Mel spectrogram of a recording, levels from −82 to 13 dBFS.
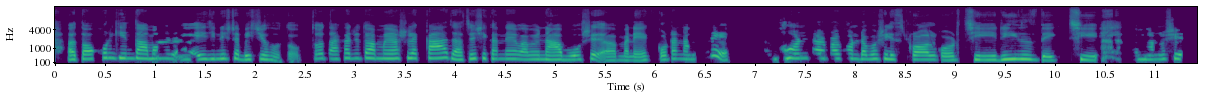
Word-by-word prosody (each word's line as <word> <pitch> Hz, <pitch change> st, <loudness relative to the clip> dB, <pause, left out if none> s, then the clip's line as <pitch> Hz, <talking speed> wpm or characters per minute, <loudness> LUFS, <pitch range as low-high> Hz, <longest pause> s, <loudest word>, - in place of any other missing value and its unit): আ -, -, +7 dB
তখন 265 Hz, +5 st, +2 dB
কিন্তু 300 Hz, -1 st, +1 dB
আমার 280 Hz, +1 st, 0 dB, 0.2 s
আ -, -, -6 dB
এই 255 Hz, -, 0 dB
জিনিসটা 275 Hz, +1 st, 0 dB
বেশি 235 Hz, +2 st, -1 dB
হত। 175 Hz, -5 st, -10 dB, 0.2 s
তো 270 Hz, -, -6 dB
দেখা 265 Hz, +3 st, 0 dB
যেত 295 Hz, +1 st, -8 dB
আমার 285 Hz, 0 st, -1 dB
আসলে 300 Hz, +1 st, +1 dB
কাজ 305 Hz, +2 st, +6 dB
আছে, 275 Hz, +5 st, -1 dB
সেখানে 270 Hz, -2 st, -3 dB, 0.2 s
আমি 245 Hz, +1 st, -2 dB
না -, -, +5 dB, 0.2 s
বসে, 230 Hz, +3 st, 0 dB
আ -, -, +1 dB
মানে 195 Hz, -1 st, -1 dB, 0.3 s
ওটা 235 Hz, +4 st, -1 dB
না -, -, +1 dB
করে, 425 Hz, +7 st, -1 dB, 0.7 s
ঘন্টার 300 Hz, -1 st, +2 dB
পর 280 Hz, -, +2 dB
ঘন্টা 270 Hz, -3 st, 0 dB
বসে 270 Hz, 0 st, 0 dB
স্ক্রল 230 Hz, -1 st, +2 dB
করছি, 210 Hz, +3 st, -2 dB, 0.3 s
রিলস 255 Hz, 0 st, +5 dB
দেখছি, 195 Hz, +5 st, -3 dB, 0.7 s
মানুষের 255 Hz, +3 st, -2 dB
265 Hz, 180 wpm, -22 LUFS, 235-290 Hz, 0.7 s, আ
